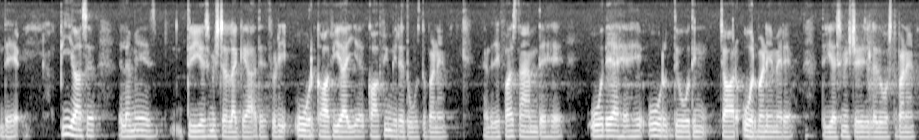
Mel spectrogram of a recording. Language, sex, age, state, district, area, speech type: Dogri, male, 18-30, Jammu and Kashmir, Udhampur, rural, spontaneous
